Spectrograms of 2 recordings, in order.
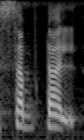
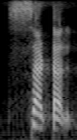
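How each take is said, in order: First: A 'b' sound is heard before the 't'. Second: No 'b' sound is heard before the 't'. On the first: The speaker calls it wrong. "अब हम इसको इस तरह नहीं कह सकते हैं" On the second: The speaker calls it right. "अब बी यहाँ पे साइलेंट हो जाएगा"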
